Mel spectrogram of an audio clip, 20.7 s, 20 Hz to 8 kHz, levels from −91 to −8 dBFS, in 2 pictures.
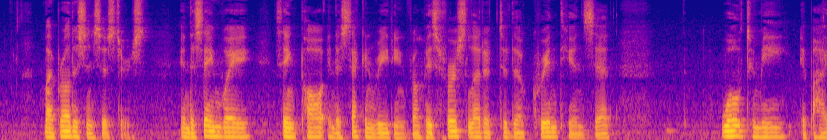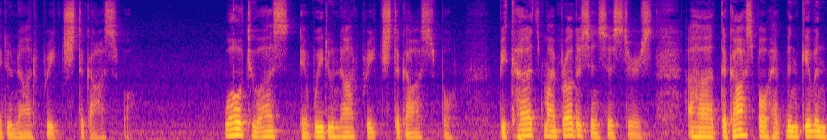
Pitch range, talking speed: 95-135 Hz, 155 wpm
